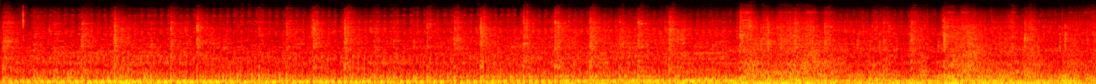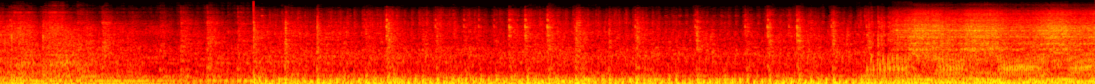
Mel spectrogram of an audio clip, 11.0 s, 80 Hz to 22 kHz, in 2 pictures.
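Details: 60-year-old Husqvarna 65 chainsaw, brittle aged part found, only semi-repaired: small two-stroke burbling steadily with a brief pickup in speed, firing evenly; starts easily and runs nicely.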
